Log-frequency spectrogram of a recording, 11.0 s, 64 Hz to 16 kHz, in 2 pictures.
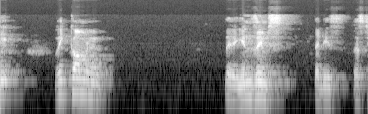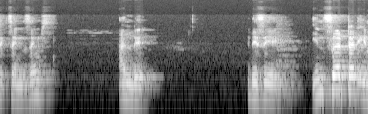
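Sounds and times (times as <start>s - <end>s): man speaking: 0.0s - 1.7s, 3.4s - 6.3s, 7.3s - 7.8s, 9.2s - 11.0s.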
